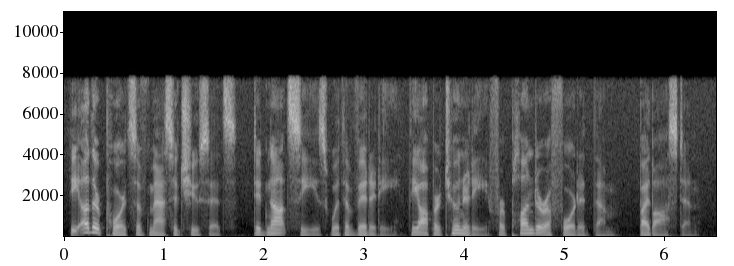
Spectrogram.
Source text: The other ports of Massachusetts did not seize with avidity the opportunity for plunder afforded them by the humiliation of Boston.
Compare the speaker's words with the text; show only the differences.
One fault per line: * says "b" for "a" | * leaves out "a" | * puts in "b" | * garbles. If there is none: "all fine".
* leaves out "the humiliation of"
